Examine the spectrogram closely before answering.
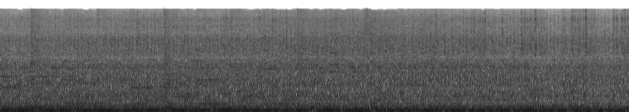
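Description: Ford Trimotor's three radial engines running at low power as it taxis, a steady low rumble.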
